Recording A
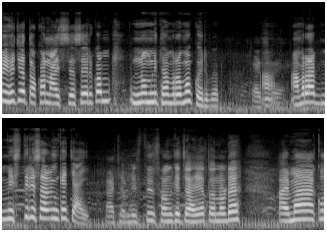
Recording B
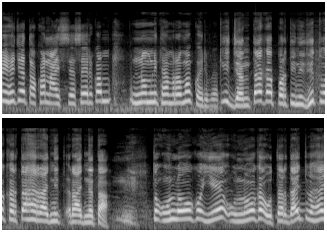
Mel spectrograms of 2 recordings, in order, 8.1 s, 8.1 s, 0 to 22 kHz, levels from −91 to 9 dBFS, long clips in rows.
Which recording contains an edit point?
B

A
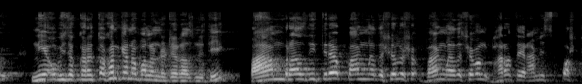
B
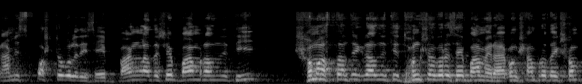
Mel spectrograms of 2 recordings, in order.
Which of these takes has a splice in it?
A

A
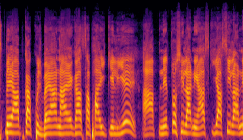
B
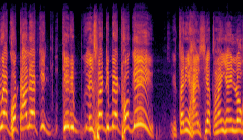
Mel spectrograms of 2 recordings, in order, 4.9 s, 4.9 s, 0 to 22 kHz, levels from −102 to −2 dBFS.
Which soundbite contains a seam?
A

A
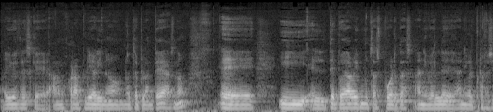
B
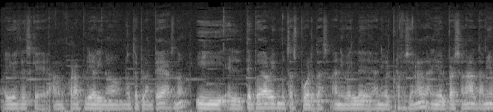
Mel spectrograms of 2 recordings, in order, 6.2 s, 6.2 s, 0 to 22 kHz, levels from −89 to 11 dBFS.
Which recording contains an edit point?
B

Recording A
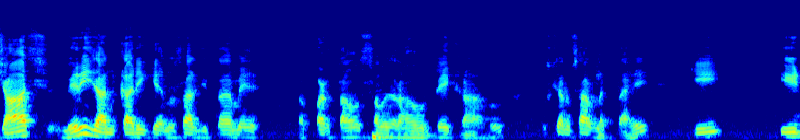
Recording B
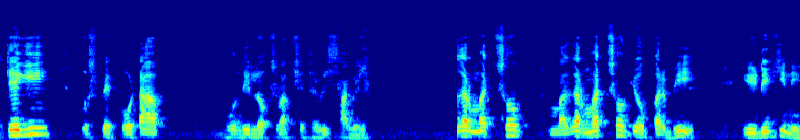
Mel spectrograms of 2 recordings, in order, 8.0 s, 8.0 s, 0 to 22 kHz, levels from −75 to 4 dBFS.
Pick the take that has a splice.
B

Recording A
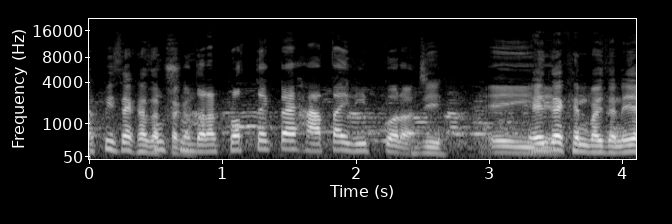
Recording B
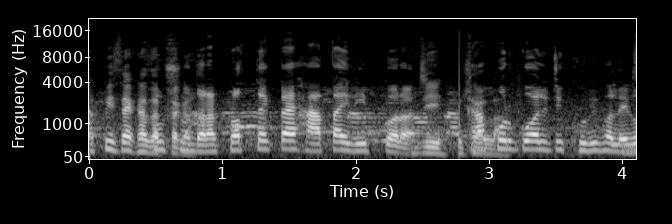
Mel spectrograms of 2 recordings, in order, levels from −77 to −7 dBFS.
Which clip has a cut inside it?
B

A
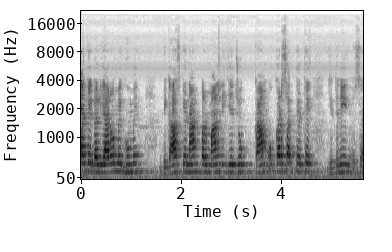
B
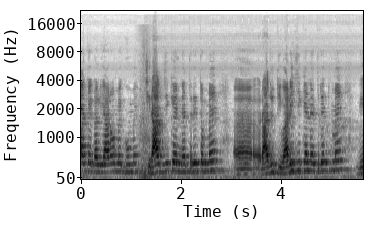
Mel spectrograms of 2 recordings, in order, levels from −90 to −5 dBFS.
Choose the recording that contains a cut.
B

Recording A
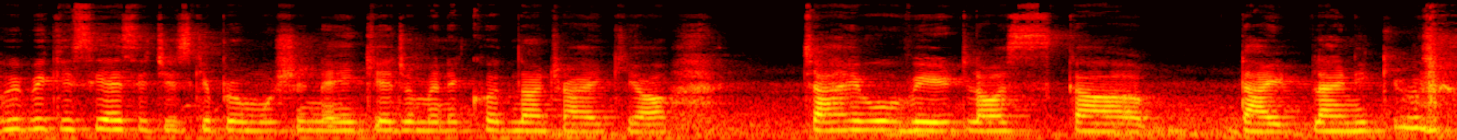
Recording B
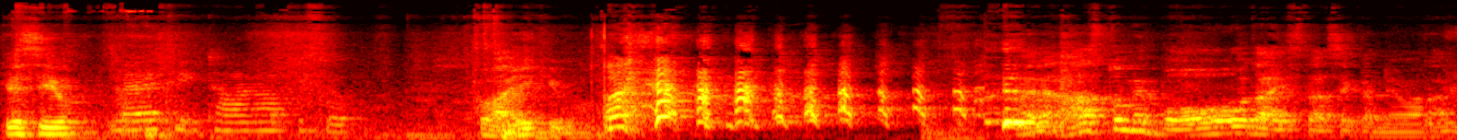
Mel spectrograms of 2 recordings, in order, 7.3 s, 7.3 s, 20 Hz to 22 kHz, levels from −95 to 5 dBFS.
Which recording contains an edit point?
B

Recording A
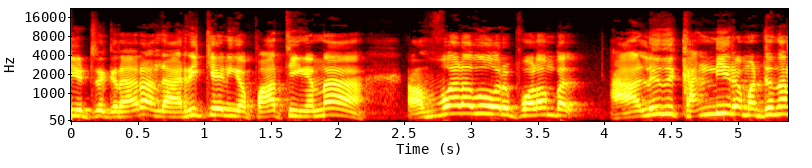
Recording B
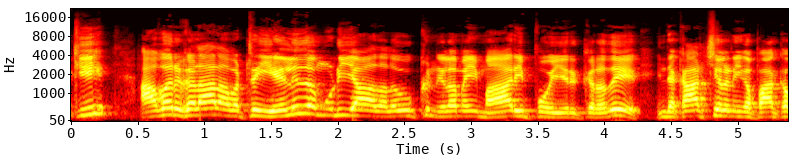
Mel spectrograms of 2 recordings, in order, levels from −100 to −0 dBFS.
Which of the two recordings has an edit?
B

